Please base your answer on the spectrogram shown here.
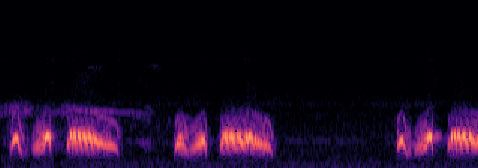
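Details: Spotted dove lure call used to attract wild doves. A rhythmic phrase of two quick, hollow notes and a drawn-out mellow coo comes three times in quick succession over a silent background.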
